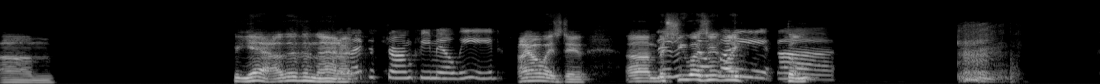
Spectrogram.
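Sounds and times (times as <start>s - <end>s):
speech: 2.3s - 8.4s
fart: 9.6s - 10.3s.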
